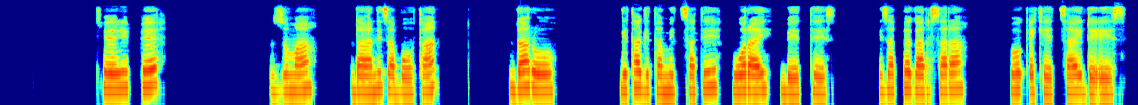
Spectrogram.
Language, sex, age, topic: Gamo, female, 25-35, government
